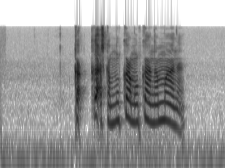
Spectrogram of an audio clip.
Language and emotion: Russian, angry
